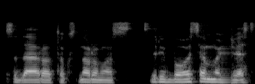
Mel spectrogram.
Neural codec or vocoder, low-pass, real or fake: none; 7.2 kHz; real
